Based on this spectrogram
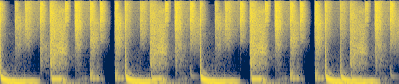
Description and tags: A fairly bouncy beat. Made in FL studio, using mostly Breakbeat Paradise.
